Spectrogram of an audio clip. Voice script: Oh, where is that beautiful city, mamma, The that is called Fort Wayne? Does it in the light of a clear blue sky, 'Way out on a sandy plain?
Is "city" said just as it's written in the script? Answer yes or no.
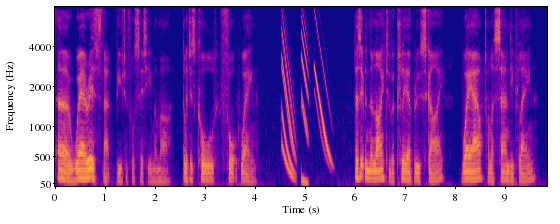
yes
